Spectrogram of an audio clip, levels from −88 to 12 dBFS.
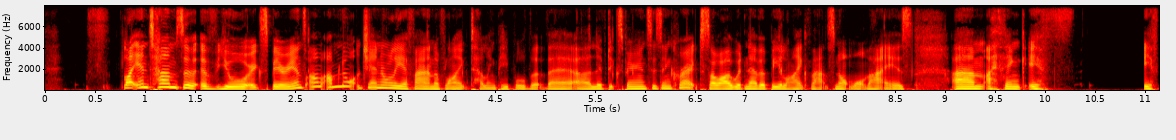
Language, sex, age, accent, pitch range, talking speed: English, female, 20-39, British, 170-190 Hz, 215 wpm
